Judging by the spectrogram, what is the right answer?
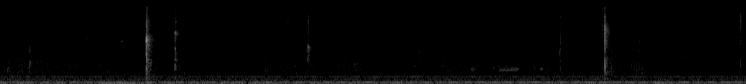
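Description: A few small plastic clicks and taps as a makeup squeeze tube with a flip cap and a silicone spatula are handled, two sharper clicks standing out about a second and a half in and about six seconds in. A faint steady hum lies underneath.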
